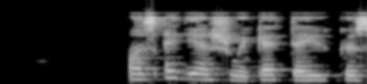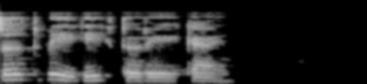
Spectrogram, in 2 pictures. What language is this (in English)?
Hungarian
